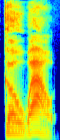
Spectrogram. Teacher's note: a small W sound is inserted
